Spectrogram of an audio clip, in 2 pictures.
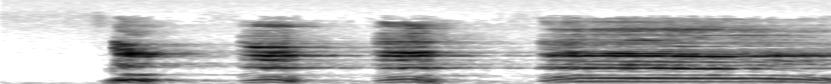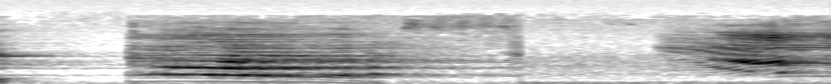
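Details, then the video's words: Red deer roaring during the rut, archival recording from the Orzysz military training ground in Poland: a run of deep, harmonic groaning bellows, first three short ones, then two long drawn-out roars that sag in pitch at the end. "Archiwalne rykowisko na poligonie Orzysz"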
